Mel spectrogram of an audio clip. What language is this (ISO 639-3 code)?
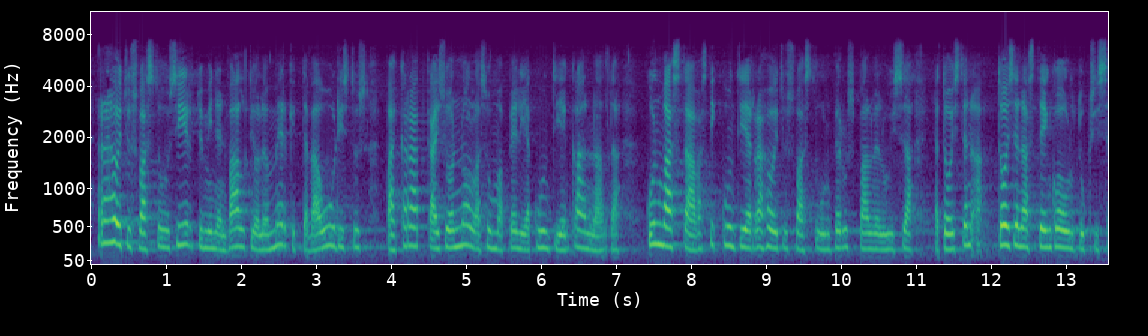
fin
